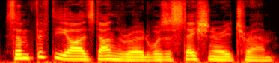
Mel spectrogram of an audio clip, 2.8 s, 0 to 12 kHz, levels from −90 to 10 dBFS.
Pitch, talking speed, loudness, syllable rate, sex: 140 Hz, 215 wpm, -17 LUFS, 5.2 syllables/s, male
